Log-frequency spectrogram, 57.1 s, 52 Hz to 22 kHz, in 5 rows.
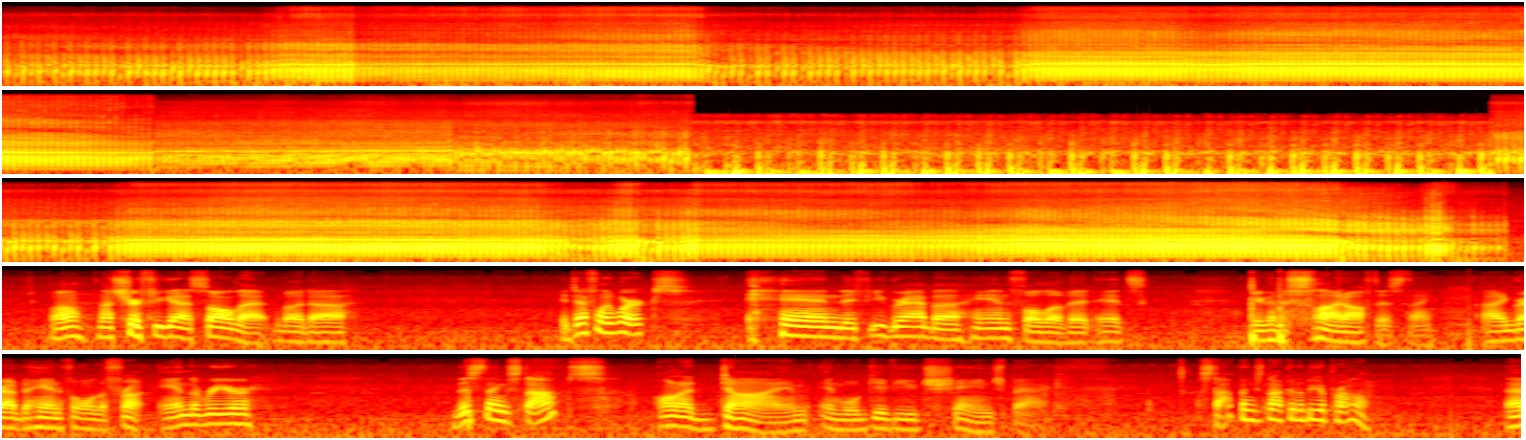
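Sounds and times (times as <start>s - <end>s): small engine revving: 0.0s - 34.2s.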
